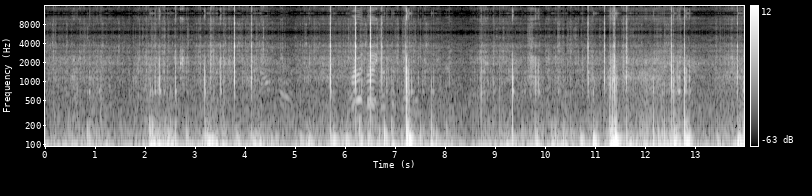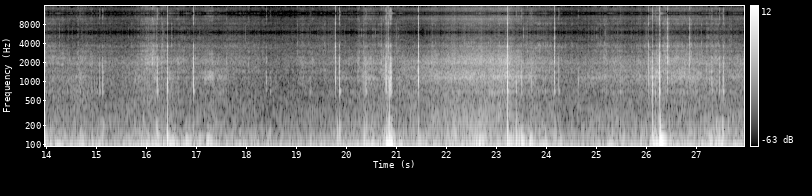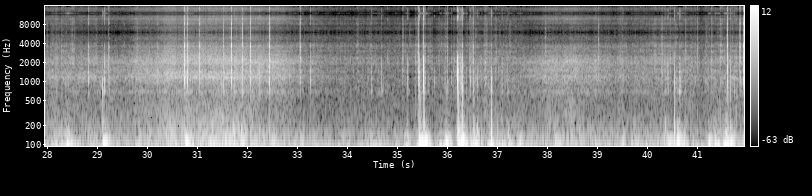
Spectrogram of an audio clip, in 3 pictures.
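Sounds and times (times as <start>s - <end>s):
wind rumble on microphone: 0.0s - 41.9s
bike knocks and rattles: 8.7s - 13.0s, 25.4s - 26.5s, 34.5s - 37.3s.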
